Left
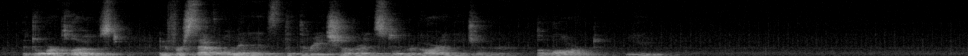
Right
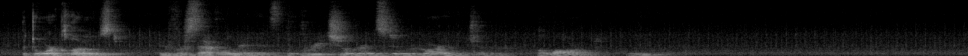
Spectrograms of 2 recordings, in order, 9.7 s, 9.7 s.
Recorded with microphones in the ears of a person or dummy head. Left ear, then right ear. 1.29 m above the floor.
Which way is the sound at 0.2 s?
30° right (ahead or behind).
